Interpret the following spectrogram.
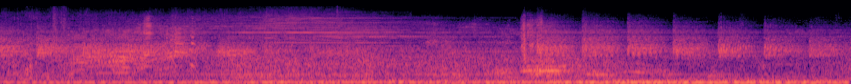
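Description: A flock of geese honking as they fly overhead, with a steady low hum beneath.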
